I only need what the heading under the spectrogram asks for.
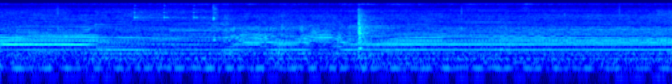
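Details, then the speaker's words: Hair clipper that cut in and out when its cord was moved, after the internal cable ground connection was repaired: an even buzzing hum at constant pitch with no cutting out or stutter; the clipper is running normally. "this friends, our equipment is already operating again in the environment and we are going to try plugging it in and turning it on,"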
